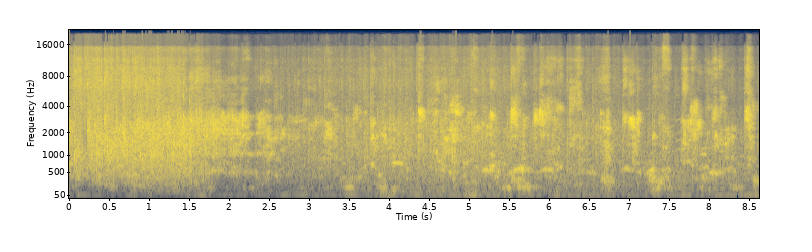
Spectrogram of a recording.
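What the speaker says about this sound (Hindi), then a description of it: "तालियों से स्वागत करो" An audience at a school felicitation event for a Navodaya-selected student breaks into loud clapping, dense at first and then thinning into scattered claps, close by, with some voices mixed in.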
